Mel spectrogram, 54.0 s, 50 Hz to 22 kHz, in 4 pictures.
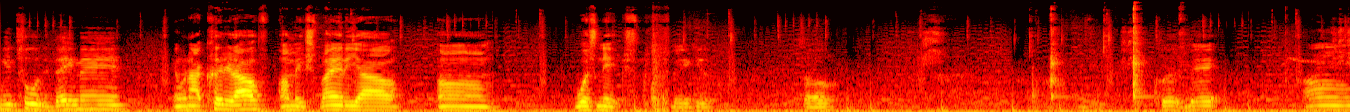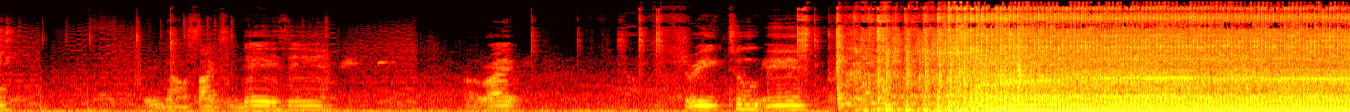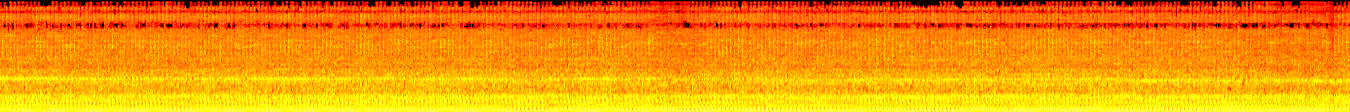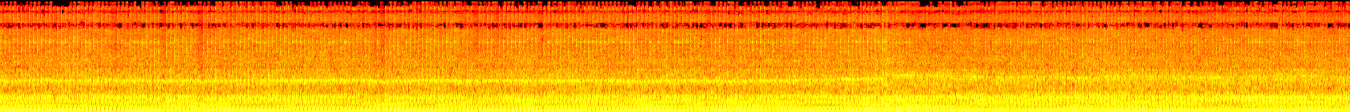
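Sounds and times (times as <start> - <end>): small engine starting and running: 21.7 - 54.0.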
